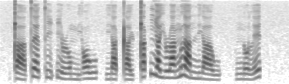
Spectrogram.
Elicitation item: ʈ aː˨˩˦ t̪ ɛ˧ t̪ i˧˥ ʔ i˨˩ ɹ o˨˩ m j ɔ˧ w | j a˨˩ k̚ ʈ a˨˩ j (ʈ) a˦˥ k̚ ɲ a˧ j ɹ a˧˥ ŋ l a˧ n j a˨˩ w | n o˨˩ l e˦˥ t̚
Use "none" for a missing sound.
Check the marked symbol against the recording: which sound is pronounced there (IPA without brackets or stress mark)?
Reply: ʈ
